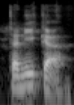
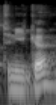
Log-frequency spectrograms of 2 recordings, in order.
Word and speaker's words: Tanaka: And you pronounced Tanaka's name wrong. It was Tanika, I believe so.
